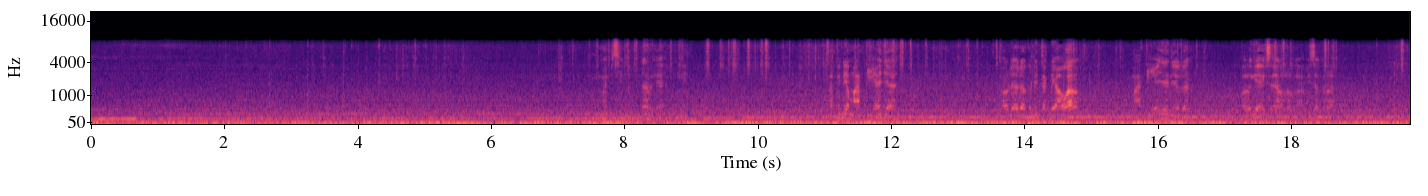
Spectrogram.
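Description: Tyres rumble over a rough road surface.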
